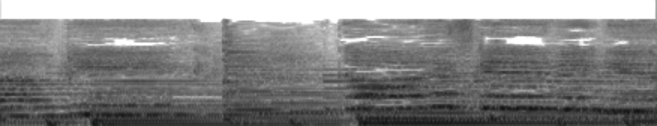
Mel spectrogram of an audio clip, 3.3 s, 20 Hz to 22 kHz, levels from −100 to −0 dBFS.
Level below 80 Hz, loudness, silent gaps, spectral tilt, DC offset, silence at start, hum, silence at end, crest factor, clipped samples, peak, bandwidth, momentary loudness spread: -28 dBFS; -16 LUFS; none; -5.5 dB/octave; under 0.1%; 0 s; none; 0 s; 14 dB; under 0.1%; -2 dBFS; 12.5 kHz; 7 LU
